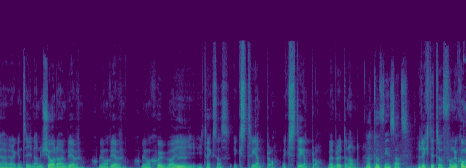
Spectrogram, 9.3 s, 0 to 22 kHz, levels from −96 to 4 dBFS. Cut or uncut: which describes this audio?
cut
